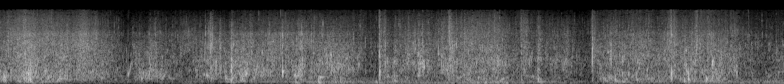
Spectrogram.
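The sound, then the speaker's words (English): Water splashing and sloshing as a triathlete swims in open water during a triathlon, with a steady churning wash broken by sharper splashes at an uneven rhythm. No voices are heard. “And we're away, swimming.”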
